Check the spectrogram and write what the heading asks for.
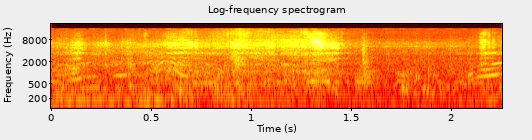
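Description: Outdoor ice-rink ambience: ice skate blades hissing and scraping on the ice, loudest about a second in, over a low steady rumble and the chatter of distant voices.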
